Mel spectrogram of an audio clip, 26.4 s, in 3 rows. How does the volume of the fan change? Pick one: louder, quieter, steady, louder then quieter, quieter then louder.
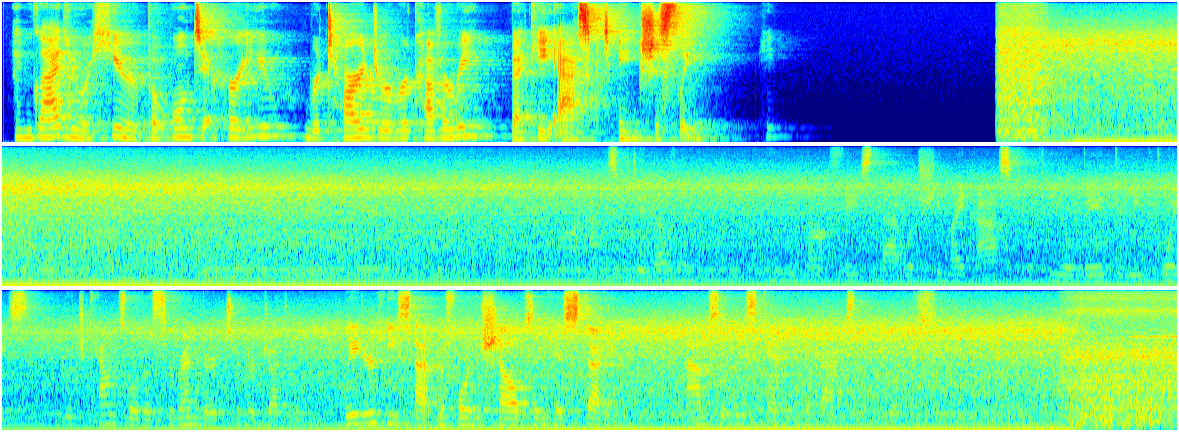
quieter then louder.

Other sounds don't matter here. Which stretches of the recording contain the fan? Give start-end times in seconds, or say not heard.
7.5-26.4.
